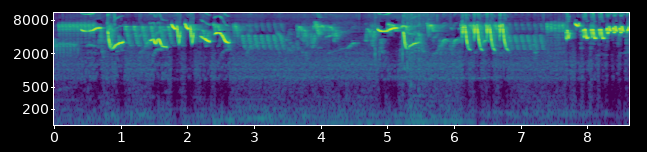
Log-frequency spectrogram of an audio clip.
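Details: Song of an excited male yellow-fronted canary: a near-continuous flow of shrill whistled slurs, rapid repeated trill notes and brief buzzy passages, with barely any pauses.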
